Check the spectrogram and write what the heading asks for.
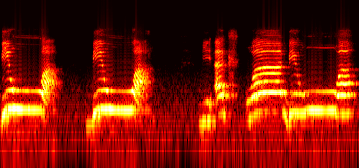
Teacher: tanwin selari berjumpa dengan huruf waw. Kita bacakan dengung 2 harakat dan bersedia muncungkan mulut sebab berjumpa dengan huruf waw.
